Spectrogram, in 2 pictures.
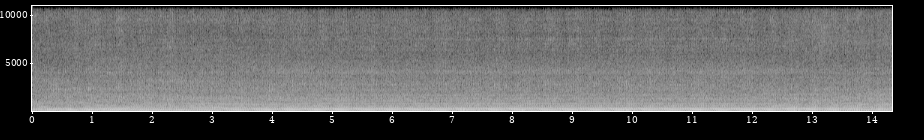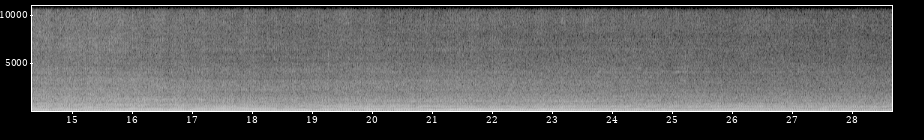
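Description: Gasoline walk-behind lawn mower engine running steadily while cutting grass, a little fainter near the end.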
